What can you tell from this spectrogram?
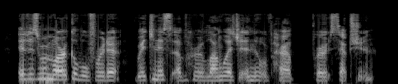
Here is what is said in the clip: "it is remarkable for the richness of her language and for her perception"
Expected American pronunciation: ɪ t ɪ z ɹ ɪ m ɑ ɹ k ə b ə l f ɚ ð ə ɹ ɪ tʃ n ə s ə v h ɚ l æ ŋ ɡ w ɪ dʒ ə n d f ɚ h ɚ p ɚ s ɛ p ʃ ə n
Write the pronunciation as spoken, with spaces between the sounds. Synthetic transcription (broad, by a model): ɪ t ɪ z ɹ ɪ m ɑ ɹ k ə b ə l f ɚ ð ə ɹ ɪ tʃ n ə s ə v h ɚ l æ ŋ ɡ w ɪ dʒ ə n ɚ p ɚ p ɚ s ɛ p ʃ ə n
